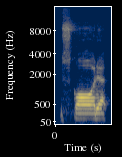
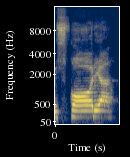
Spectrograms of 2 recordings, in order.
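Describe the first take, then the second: First: Said in the usual way. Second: "escória" drawn out slow and loud; "escória" slow and loud, then plain; stretched word. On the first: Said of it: "second take". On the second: Shown as a demonstration. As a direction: linger on "escória" with weight. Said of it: "repeats word plainly".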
